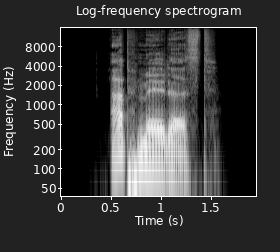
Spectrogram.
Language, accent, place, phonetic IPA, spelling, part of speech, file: German, Germany, Berlin, [ˈapˌmɛldəst], abmeldest, verb, De-abmeldest.ogg
- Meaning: inflection of abmelden: 1. second-person singular dependent present 2. second-person singular dependent subjunctive I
